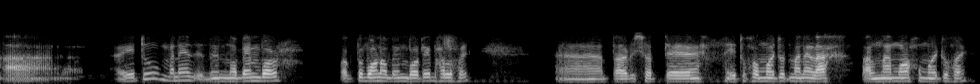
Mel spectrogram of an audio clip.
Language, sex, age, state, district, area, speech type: Assamese, male, 30-45, Assam, Majuli, urban, conversation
